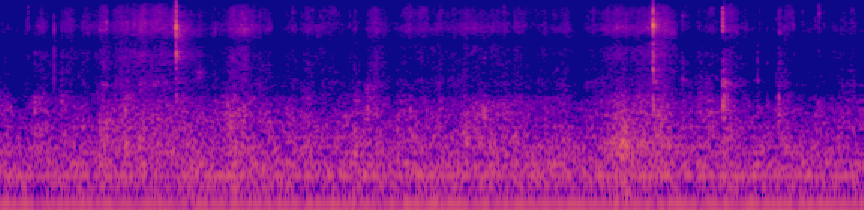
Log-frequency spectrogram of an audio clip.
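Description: Faint close-up chewing and mouth sounds of someone eating a sandwich, with a couple of small sharp clicks about a second in and again about four seconds in, over a low steady hum.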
